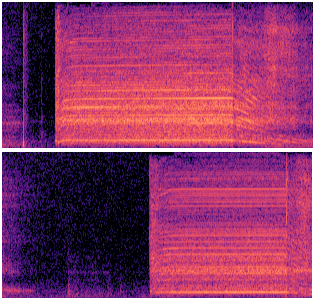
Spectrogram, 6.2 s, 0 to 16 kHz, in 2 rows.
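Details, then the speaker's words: Makita XMU04 grass shear motor that had been not running and surging, now run on a bench supply. Steady high whine dropping in pitch as voltage is turned down to 13 V: normal motor run. "so you can hear on the pitch that it's controlling the voltage so now we have 13 volts so this is uh this is all doable it works continuous duty"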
